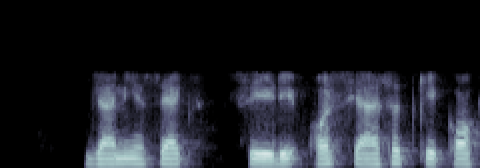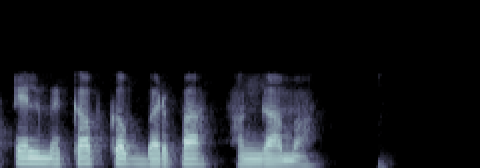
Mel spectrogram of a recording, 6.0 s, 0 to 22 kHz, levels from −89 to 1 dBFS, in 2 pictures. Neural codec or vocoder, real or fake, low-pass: none; real; 3.6 kHz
